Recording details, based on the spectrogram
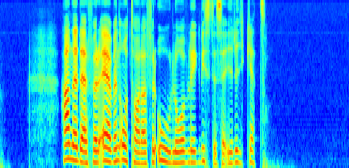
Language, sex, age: Swedish, female, 28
